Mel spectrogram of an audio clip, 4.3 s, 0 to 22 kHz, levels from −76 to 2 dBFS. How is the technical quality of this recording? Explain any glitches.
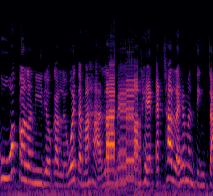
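One glitch: robotic sound from repeated short buffers, 2.10 to 2.80 s. Repeating a 15 ms fragment, likely from late-arriving audio, imposes a fixed 66.7 Hz metallic buzz over most of the span.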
